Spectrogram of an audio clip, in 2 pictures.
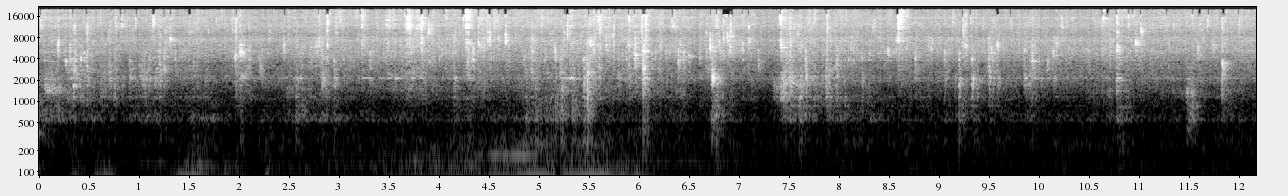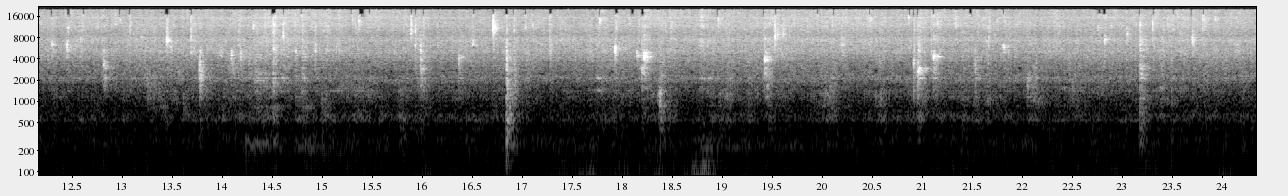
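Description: Steady oil sizzling and crackling from egg and onion fritters frying in a pan continues throughout, with occasional clinks and light scraping as they are turned with two forks.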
